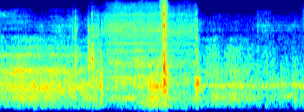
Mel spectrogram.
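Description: Handling noise on a compact digital camera being re-aimed: a soft rustle, then a sharp click a little over a second in, with smaller clicks around it, over a faint steady tone.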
